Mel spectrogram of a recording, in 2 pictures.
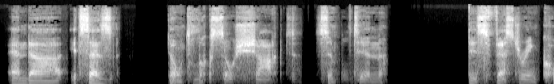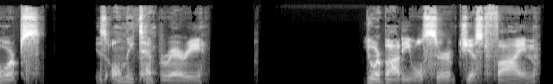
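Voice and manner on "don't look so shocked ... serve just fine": eerie, raspy, echoing undead male voice. Voicing a speaking corpse in a coffin: eerie, echoey raspy male voice. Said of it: "a bit of a eerie, echoey rasp to it".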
